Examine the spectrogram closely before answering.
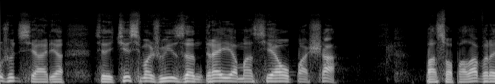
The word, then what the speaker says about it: Pachá: Convido para compor a mesa e proferir a conferência com o tema O Juiz e a Instituição Judiciária, excelentíssima juíza Andréia Maciel Pachá.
